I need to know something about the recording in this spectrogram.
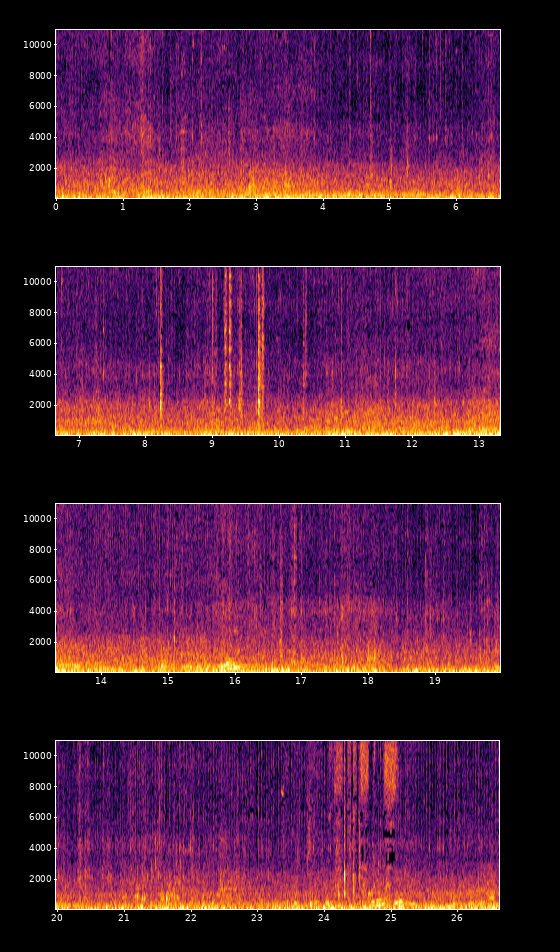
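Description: Waves splash against rocks along the shore.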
